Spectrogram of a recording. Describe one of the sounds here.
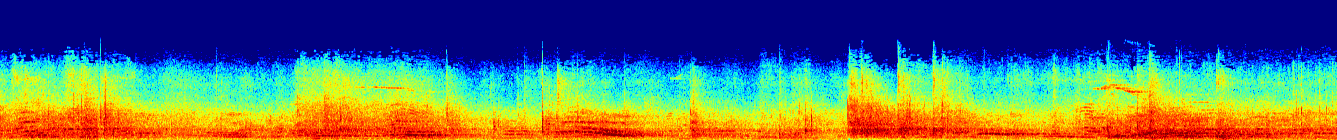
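Ice skates scrape and carve across the ice in an echoing arena.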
